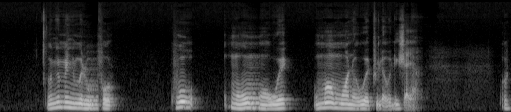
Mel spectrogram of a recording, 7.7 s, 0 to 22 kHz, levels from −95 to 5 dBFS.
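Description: AAC frame loss with concealment occurs at 1.33–1.49 s and 3.76–3.92 s in this speech clip, then scattered across 6.15–6.58 s in runs of about 40 ms. The decoder patches each gap from the last good spectrum, leaving short smeared, phasey spots.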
